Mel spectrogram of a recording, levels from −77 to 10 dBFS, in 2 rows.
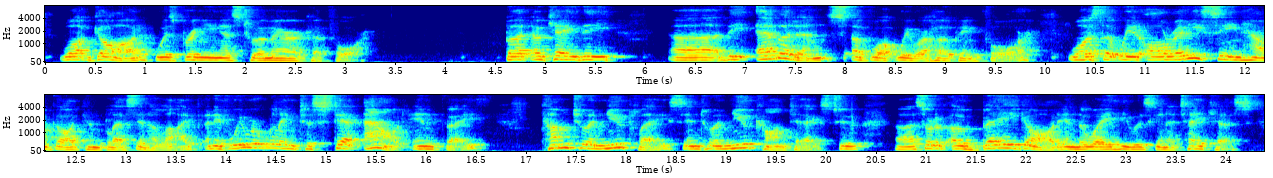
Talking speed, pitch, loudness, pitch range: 165 wpm, 145 Hz, -13 LUFS, 130-165 Hz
